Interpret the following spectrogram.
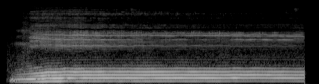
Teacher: এই হরফটি বলতে উভয় ঠোঁট মিলিয়া শুরু হবে, উভয় ঠোঁট মিলিয়া শেষ হবে। 4 আলিফ পরিমাণ লম্বা হবে, ওই সময়টা মুখ খুলে থাকবে।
